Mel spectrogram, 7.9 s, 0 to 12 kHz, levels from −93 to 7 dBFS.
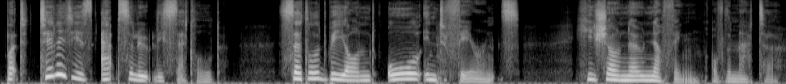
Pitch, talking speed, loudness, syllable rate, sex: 175 Hz, 120 wpm, -18 LUFS, 4.5 syllables/s, female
